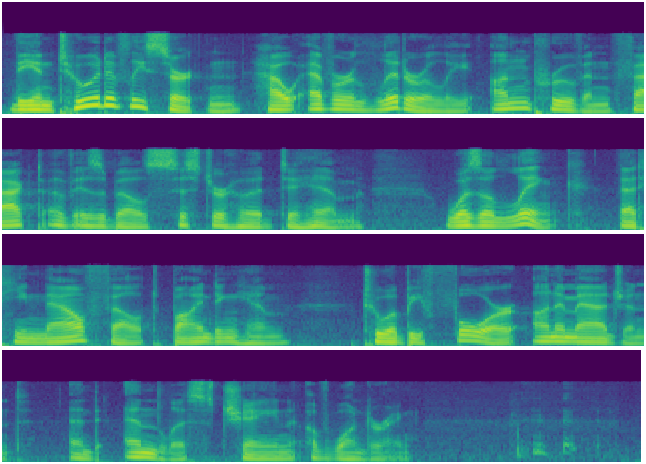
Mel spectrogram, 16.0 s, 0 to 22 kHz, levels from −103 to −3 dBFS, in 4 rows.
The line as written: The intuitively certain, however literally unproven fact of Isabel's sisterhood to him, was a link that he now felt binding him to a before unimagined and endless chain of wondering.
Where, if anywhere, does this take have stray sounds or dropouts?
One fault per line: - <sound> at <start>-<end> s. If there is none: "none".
- laugh at 15.2-15.9 s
